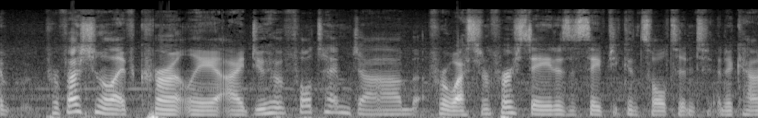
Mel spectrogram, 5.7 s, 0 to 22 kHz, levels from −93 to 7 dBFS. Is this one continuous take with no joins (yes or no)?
no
